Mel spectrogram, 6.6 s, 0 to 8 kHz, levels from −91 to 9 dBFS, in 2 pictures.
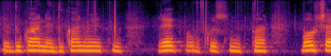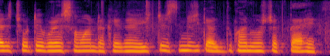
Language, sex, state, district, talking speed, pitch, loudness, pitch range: Hindi, female, Himachal Pradesh, Shimla, 170 wpm, 195 Hz, -18 LUFS, 185-205 Hz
